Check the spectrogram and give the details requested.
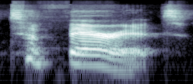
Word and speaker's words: Tiferet: well first you get decaf tomorrow it's to ferret the pharynx it's fair and it's a hebrew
